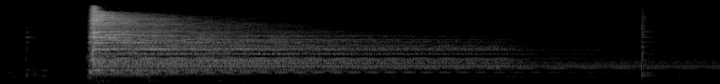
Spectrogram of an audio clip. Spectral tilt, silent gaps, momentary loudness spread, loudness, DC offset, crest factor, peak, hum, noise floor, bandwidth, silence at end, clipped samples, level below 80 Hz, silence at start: 5 dB/octave; none; 29 LU; -26 LUFS; under 0.1%; 30 dB; -4 dBFS; none; -68 dBFS; 16.5 kHz; 0.7 s; under 0.1%; -86 dBFS; 0.25 s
